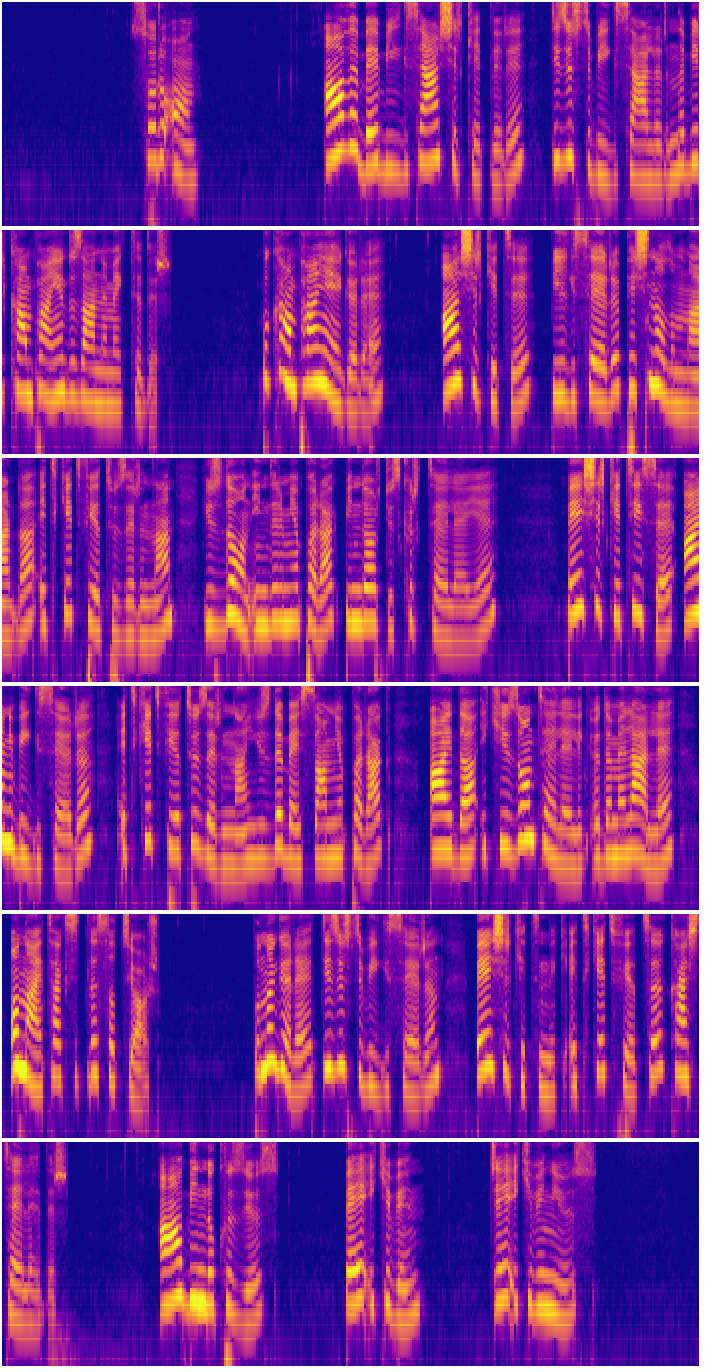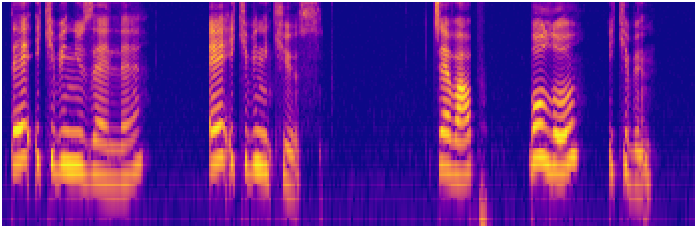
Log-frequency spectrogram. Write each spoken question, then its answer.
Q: Buna göre dizüstü bilgisayarın B şirketindeki etiket fiyatı kaç TL'dir?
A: Bolu 2000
